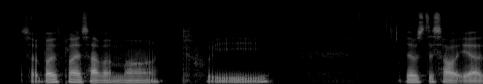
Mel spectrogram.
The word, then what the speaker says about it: Marquis: I'm going to stick with marquee marquee not not marquiz or whatever the other ones were.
